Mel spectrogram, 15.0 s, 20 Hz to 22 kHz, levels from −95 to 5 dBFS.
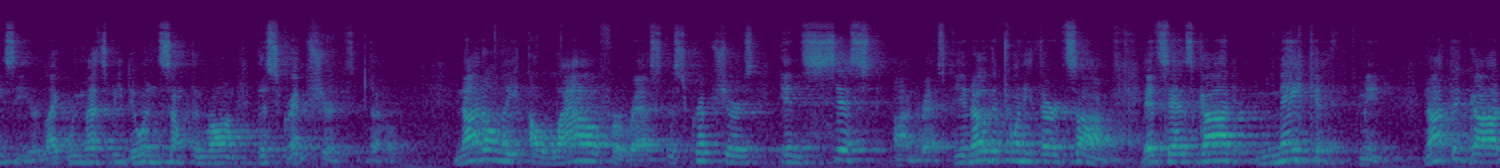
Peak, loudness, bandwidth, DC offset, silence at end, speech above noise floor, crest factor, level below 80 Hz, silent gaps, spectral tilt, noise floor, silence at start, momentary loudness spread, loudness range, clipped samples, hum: -28 dBFS; -47 LUFS; 17 kHz; under 0.1%; 0 s; 25 dB; 20 dB; -84 dBFS; none; -3 dB/octave; -72 dBFS; 0 s; 15 LU; 5 LU; under 0.1%; none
